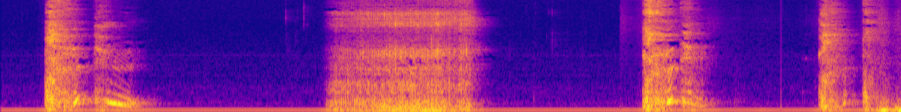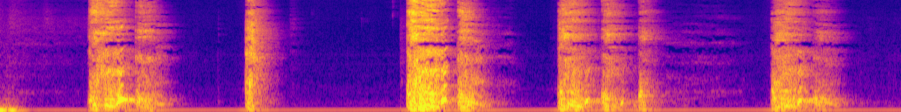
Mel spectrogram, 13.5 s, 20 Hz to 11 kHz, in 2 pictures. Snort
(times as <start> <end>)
2.4 3.7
